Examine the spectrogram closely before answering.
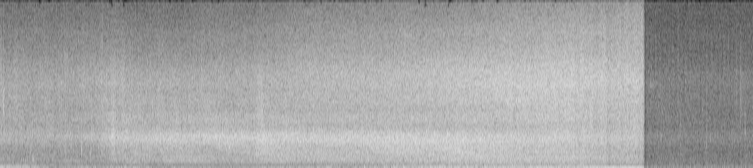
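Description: Floodwater sprays and splashes up from a pickup truck's tyres.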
